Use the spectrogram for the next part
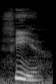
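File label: "vier", German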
